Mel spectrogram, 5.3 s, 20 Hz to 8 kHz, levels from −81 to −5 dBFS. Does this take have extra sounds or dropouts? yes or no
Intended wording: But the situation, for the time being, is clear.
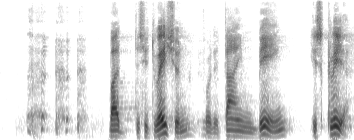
yes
